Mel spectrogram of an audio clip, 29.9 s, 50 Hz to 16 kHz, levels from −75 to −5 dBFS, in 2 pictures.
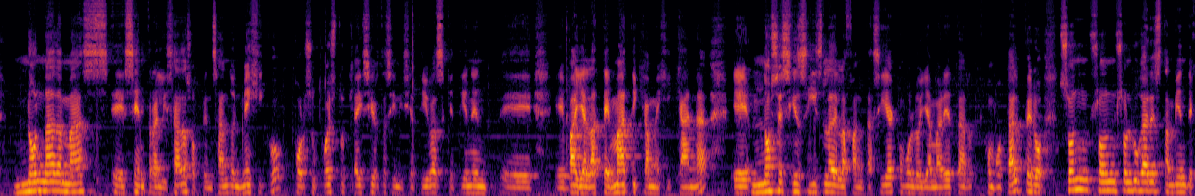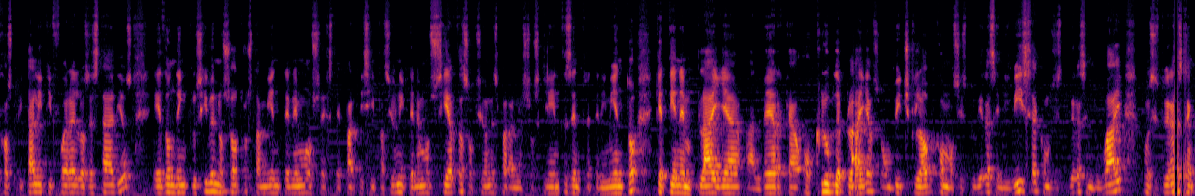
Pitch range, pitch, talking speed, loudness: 120-135 Hz, 130 Hz, 185 wpm, -24 LUFS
